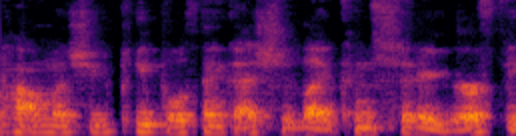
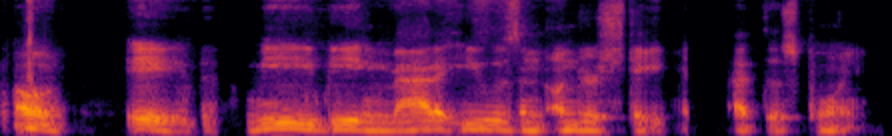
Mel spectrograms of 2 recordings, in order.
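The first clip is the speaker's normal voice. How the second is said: ordinary delivery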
